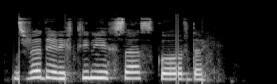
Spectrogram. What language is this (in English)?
Pashto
